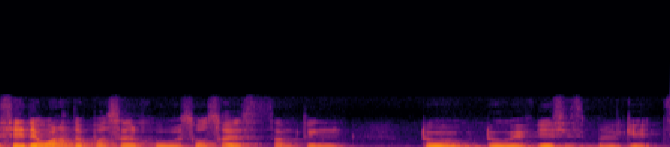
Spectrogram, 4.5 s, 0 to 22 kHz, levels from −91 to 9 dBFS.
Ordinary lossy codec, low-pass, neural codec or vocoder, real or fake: none; none; none; real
